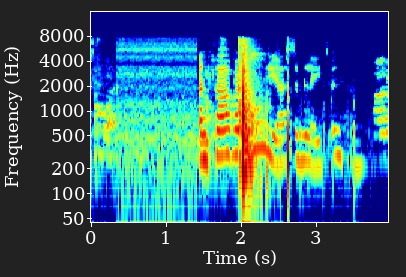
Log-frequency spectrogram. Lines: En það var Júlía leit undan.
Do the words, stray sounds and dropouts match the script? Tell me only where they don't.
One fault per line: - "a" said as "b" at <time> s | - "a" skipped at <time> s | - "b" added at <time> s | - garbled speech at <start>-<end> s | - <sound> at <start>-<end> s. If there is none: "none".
- "sem" added at 2.7 s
